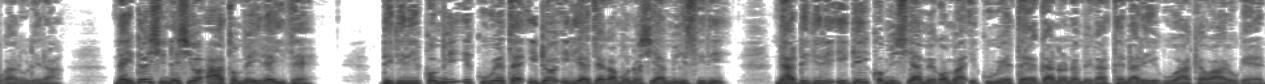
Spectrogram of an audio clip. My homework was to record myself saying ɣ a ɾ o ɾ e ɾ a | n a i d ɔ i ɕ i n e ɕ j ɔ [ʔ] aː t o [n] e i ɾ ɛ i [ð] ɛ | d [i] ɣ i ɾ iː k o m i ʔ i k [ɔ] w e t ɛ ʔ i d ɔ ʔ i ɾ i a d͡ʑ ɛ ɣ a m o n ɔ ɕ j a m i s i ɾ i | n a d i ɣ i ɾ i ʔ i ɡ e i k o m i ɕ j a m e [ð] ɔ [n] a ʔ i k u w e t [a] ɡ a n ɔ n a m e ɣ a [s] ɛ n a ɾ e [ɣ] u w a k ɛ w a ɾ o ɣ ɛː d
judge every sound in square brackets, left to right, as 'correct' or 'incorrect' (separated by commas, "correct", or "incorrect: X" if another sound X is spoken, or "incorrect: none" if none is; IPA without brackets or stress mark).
correct, incorrect: m, correct, correct, incorrect: u, incorrect: ɣ, incorrect: m, incorrect: ɛ, incorrect: t, correct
